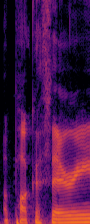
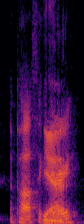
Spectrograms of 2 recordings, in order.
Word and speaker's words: apothecary: in the apoc uh apoca theory is how you say that word i always get that right apothecary apothecary thank you those two levels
